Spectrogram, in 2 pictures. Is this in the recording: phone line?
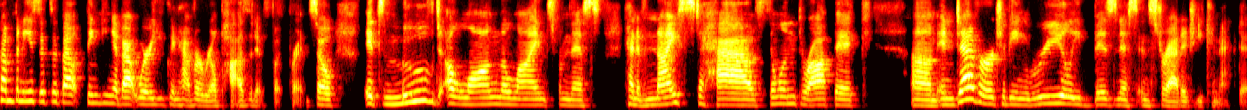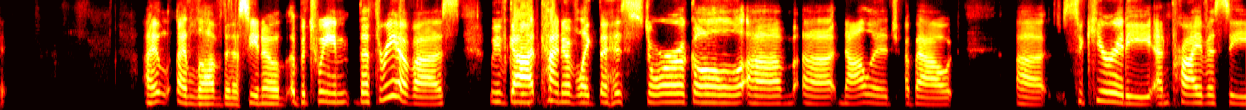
no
